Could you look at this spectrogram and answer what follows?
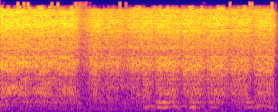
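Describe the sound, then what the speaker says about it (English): A steady hiss of lace tint spray from an aerosol can runs continuously, close and fairly loud, with a brief dip partway through. "I'm gonna go ahead and add my lace tint spray"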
